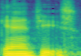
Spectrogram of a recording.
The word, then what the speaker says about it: Ganges: Ganges? – I'm assuming it's pronounced Ganges. – Like the river.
